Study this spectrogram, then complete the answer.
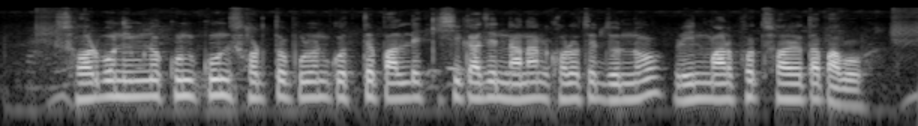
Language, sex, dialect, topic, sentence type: Bengali, male, Northern/Varendri, banking, question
